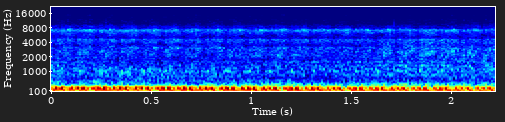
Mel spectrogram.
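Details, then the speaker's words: Carbureted engine started after sitting a week, before emissions delete and Weber carburetor fitment, smoke under the hood: low, lumpy idle with uneven pulsing, wavering beat; rough idle. "Ooh. Sounds pretty rough. Hear it? So we need to get that to sounding better."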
